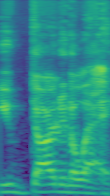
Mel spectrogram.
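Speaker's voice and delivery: ordinary talk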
